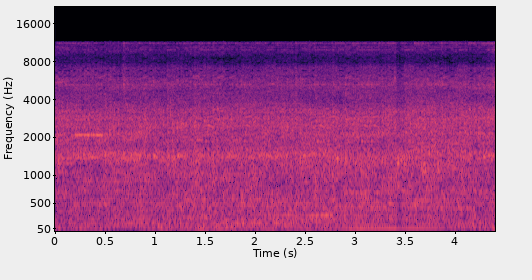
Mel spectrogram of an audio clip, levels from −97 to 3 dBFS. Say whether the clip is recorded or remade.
remade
